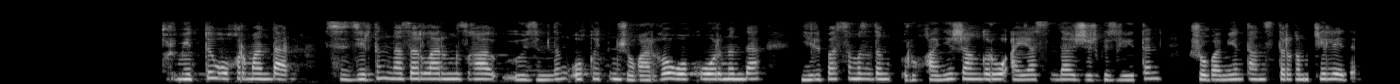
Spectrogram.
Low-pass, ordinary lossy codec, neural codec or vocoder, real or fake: none; none; none; real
